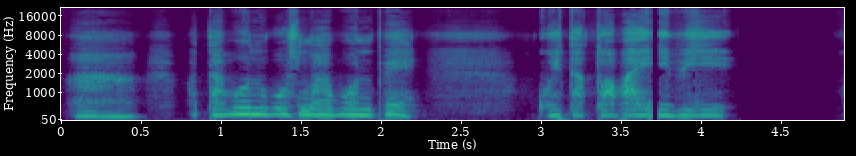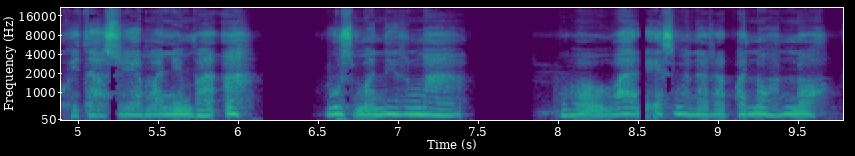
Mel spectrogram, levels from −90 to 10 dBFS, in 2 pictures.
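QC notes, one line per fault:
3.67–3.74 s, 6.10–6.13 s, 8.48–8.55 s: damaged data in a compressed stream. Each is a brief glitch as the decoder misreads corrupted frames and resyncs on the next header. Unlike the smooth fades of the muted pauses, these are abrupt.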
